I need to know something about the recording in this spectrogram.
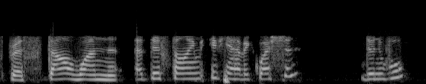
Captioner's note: speaking French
